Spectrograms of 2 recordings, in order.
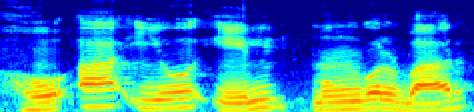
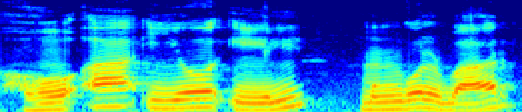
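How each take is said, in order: No difference in how they are said.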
